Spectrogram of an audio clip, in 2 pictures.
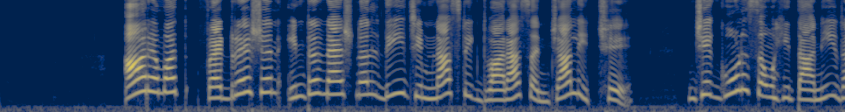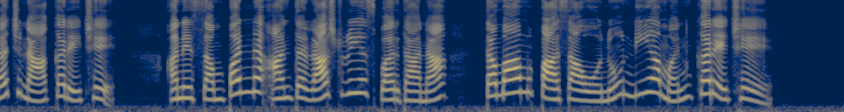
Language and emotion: Gujarati, neutral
